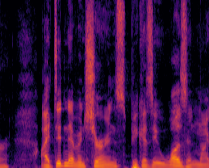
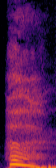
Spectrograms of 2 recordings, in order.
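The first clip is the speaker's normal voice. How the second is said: high, audible exhale; exasperated sigh; 8 semitones higher than usual. Real, not acted. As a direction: let out a sigh after the rant. Sighs after the rant.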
